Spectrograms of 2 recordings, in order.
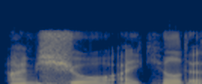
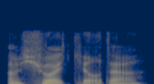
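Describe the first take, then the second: First: Slow, with "killed" stressed. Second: Said in the usual way. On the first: Acted. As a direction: lean on "killed", slowly. Repeating the line, obsessively.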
